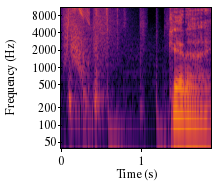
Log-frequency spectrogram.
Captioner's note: screen whooshing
